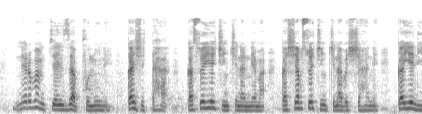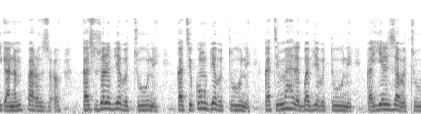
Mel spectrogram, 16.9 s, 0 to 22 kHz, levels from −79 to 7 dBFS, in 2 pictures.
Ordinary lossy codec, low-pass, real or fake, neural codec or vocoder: MP3, 48 kbps; 14.4 kHz; fake; vocoder, 44.1 kHz, 128 mel bands, Pupu-Vocoder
